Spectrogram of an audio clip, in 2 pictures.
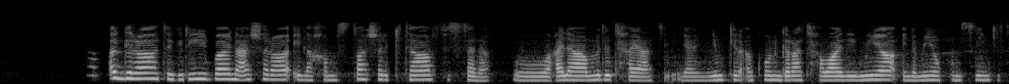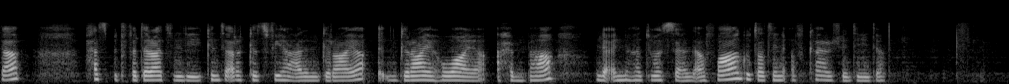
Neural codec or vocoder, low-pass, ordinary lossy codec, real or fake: none; 7.2 kHz; none; real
